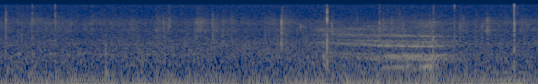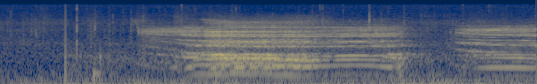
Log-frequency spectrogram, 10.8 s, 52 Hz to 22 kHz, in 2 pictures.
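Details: Dominant red deer stag bellowing during the rut in the Massif de l'Aigoual, 2024. He is wary but cannot scent the recordist. Faint low groans build into a loud, drawn-out harmonic roar lasting about three seconds, then a second roar begins.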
